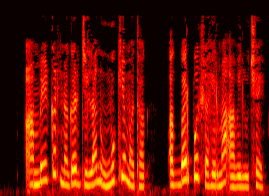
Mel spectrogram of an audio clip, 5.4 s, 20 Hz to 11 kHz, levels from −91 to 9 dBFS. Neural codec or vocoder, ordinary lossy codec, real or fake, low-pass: codec, 16 kHz in and 24 kHz out, 2.2 kbps, FireRedTTS-2 codec; MP3, 32 kbps; fake; 9.9 kHz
